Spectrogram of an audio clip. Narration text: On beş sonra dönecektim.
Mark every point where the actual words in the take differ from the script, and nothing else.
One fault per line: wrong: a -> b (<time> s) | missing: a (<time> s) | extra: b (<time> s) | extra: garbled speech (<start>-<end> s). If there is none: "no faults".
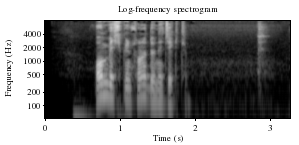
extra: gün (1.0 s)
